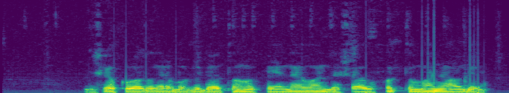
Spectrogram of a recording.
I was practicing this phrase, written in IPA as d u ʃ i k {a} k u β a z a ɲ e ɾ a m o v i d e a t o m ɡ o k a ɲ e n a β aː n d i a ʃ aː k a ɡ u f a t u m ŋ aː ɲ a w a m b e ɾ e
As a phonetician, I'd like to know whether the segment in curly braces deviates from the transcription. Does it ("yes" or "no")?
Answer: no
